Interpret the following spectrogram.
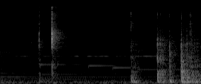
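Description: Quiet background music with a sharp click about half a second in and a few short knocks and rustles near the end, as a highlighter is handled and set aside.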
